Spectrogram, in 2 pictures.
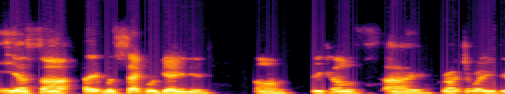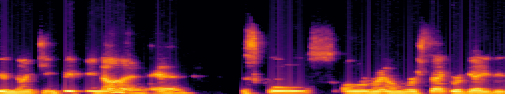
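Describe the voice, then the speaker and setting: A woman's medium-pitched, flat monotone voice with a North Carolina accent, at a fairly slow pace. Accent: Southern US (North Carolina). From US South, North Carolina (Wake County). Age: 80s+. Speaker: oral history interviewee. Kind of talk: interview. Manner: halting, many fillers.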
